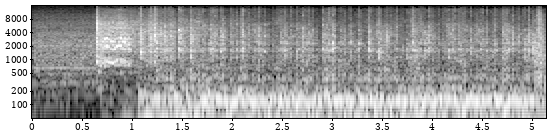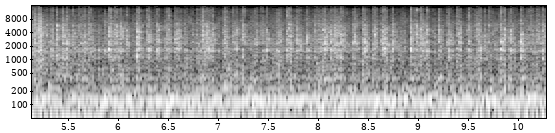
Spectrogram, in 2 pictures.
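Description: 1968 Plymouth Barracuda's engine coming in suddenly about a second in and running loud and steady.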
